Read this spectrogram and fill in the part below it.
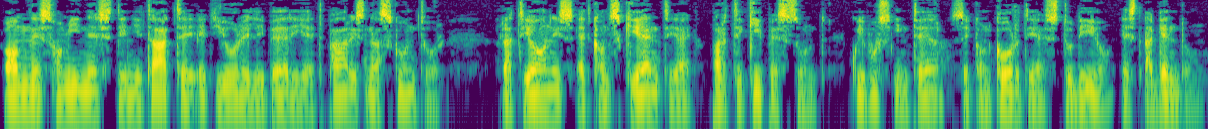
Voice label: udhr latin classical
